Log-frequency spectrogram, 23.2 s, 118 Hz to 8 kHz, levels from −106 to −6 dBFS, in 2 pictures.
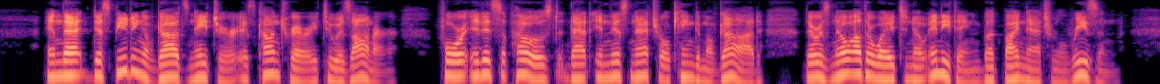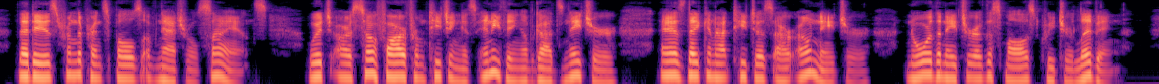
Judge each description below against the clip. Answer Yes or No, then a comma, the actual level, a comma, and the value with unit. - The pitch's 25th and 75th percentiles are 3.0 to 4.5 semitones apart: No, average, 4.9 semitones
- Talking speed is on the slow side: No, average, 185 wpm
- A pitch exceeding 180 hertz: No, medium, 160 Hz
